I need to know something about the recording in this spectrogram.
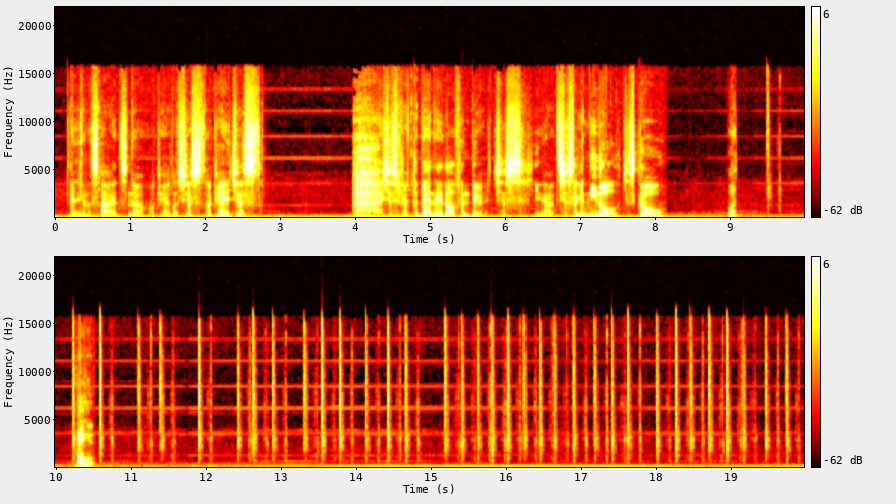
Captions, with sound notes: Anything on the sides? No...okay let's just—okay just— *deep sigh* just rip the band-aid off and do it just—you know, it's just like a needle, just go! What? Oh!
